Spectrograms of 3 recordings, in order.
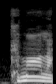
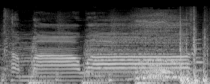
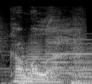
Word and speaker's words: Kamala: know about camela Harris and don't you dare pronounce her name Camala it's CA that is what's called leadership CAA she's finally come to save the day cuz I in this race to win Kamala CAA girl don't get in her way so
